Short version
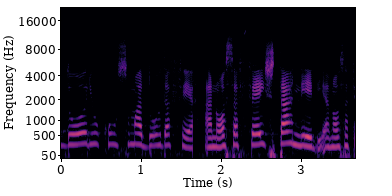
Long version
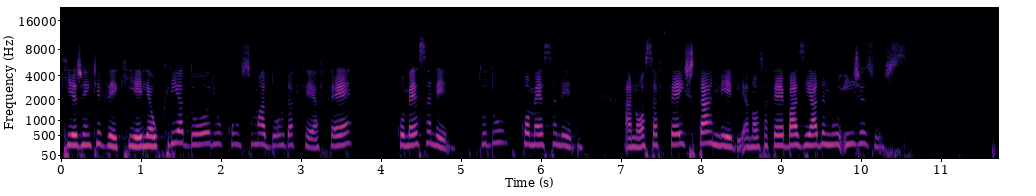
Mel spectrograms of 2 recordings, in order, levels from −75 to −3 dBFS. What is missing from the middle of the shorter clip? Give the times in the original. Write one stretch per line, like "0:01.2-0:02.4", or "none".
0:03.2-0:06.9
